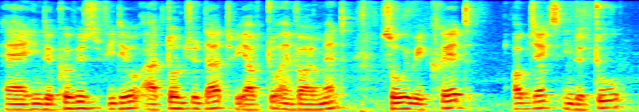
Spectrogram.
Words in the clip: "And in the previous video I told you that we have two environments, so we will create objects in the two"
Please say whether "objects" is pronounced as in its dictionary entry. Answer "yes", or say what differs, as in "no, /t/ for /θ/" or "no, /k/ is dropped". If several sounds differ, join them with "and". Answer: yes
